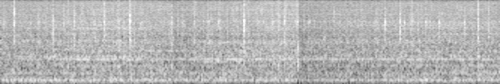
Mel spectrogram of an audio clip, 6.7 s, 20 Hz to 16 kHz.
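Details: BMW E46 325i engine bay at idle: light, irregular metallic ticking and rattling over a steady idle, appearing after the pulleys, serpentine belt, radiator and power steering pump were replaced; source not yet pinned down.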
